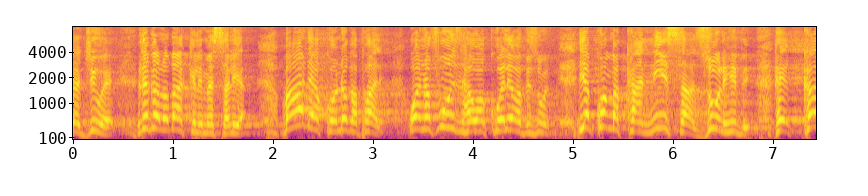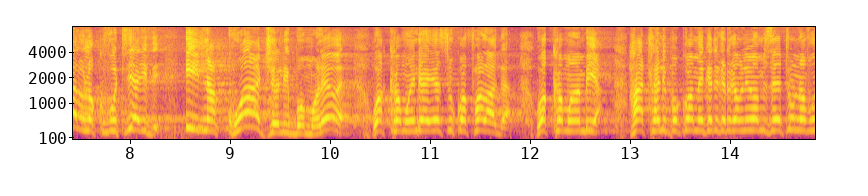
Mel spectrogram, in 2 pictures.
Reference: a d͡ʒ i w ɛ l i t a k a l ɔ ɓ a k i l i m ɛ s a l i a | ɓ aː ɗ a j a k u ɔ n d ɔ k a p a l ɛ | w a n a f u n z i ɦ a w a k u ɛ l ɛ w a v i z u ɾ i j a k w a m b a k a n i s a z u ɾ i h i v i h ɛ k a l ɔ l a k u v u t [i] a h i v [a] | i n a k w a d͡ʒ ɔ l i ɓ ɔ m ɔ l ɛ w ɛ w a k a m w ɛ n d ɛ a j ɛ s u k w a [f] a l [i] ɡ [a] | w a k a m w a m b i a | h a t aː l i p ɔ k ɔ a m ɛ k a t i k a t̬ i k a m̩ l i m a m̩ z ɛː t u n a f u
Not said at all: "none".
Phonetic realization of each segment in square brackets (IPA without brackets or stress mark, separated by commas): i, i, f, a, a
